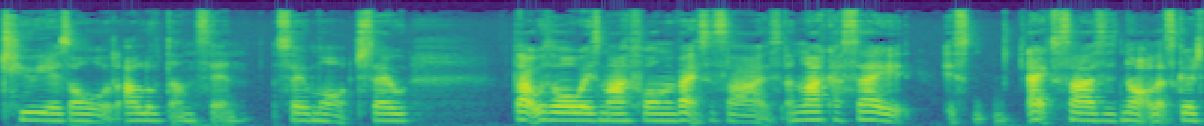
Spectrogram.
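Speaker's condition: No condition

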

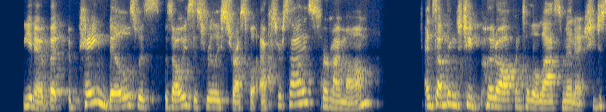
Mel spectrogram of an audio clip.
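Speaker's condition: No condition

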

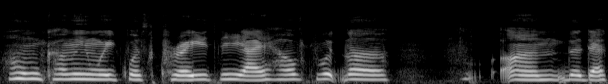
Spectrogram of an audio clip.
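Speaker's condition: Cerebral palsy; more jerking in class

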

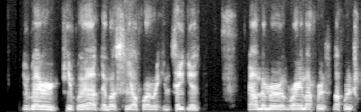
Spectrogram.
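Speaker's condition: Cleft lip and palate; elective leg amputations

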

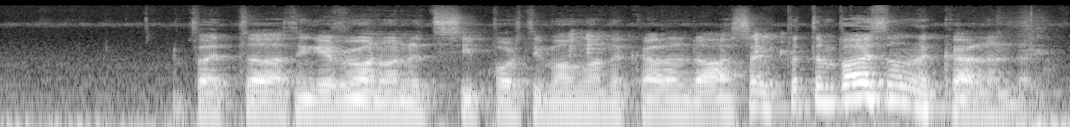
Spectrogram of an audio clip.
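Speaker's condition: No condition

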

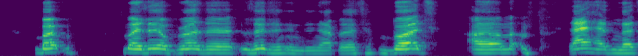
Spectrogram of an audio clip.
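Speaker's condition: Cerebral palsy; from birth

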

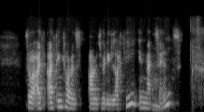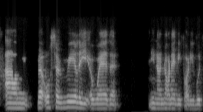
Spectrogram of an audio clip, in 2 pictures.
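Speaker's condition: Cleft palate; spoke differently as child

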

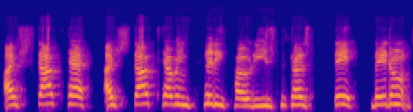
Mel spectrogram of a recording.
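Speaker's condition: Cerebral palsy; disability since childhood

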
